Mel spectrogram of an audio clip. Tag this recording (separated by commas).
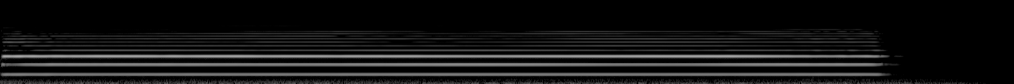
Music, woodwind instrument, Musical instrument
